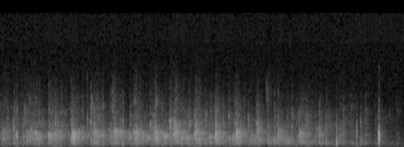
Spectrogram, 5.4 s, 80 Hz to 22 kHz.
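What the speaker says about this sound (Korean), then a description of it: "우리 박수로 돌립니다." Steady applause from a church congregation at a 2023 Christmas service, a dense wash of many hands clapping at moderate volume throughout, with a few sharper claps standing out near the end.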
